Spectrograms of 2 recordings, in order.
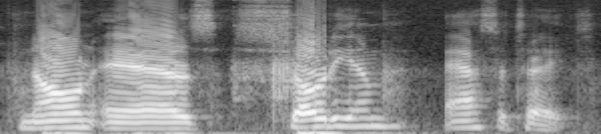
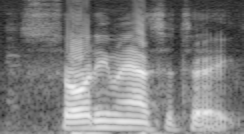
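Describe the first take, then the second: First: Sodium acetate said slowly, sodium stressed; slow, stressed term. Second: Said in the usual way. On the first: Shown as a demonstration.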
